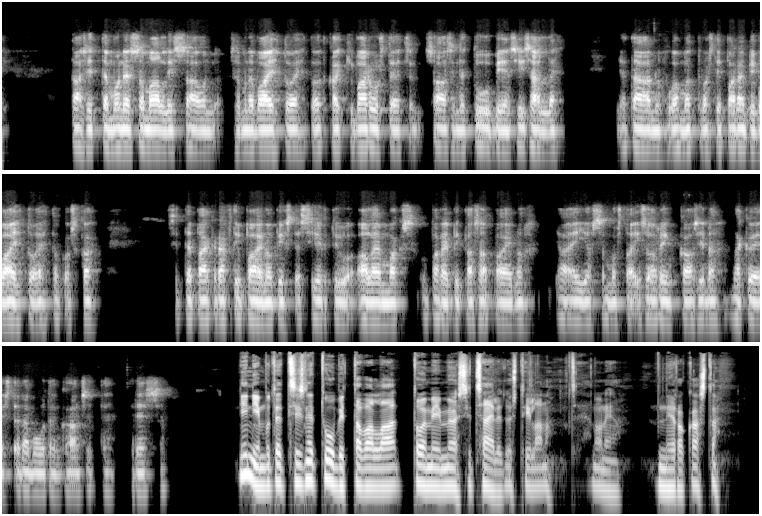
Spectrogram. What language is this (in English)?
Finnish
